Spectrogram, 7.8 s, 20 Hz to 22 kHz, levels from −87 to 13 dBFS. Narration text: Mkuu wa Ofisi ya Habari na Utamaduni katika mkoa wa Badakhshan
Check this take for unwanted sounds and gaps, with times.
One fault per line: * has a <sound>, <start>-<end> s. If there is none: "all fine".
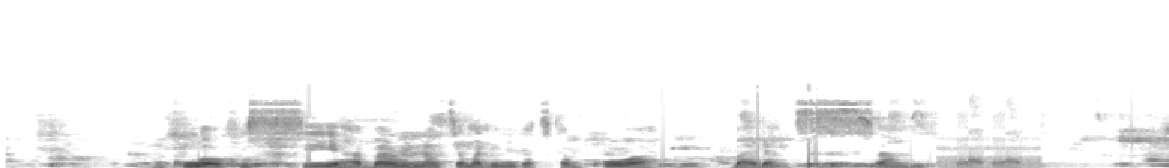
* has a laugh, 6.4-6.8 s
